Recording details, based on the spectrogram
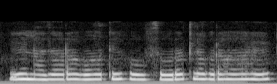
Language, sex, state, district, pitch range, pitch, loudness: Hindi, female, Rajasthan, Jaipur, 230-240 Hz, 235 Hz, -11 LUFS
